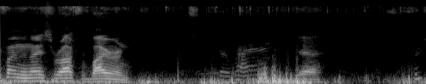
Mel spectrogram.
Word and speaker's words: Byron: Byron, that's how you say his name. Well, B-Y-R-O-N.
